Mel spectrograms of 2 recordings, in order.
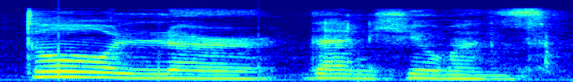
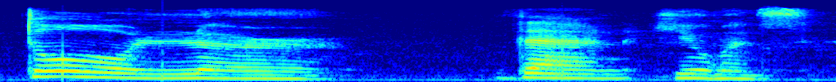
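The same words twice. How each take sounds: First: Teacher repeats with Taller punched; slow model phrase. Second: Teacher models taller than humans; slow model phrase. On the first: Teacher to class, slow repeat stressing Taller. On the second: Teacher to class, slow demo of than. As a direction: stress on than, said slowly. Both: Shown as a demonstration.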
